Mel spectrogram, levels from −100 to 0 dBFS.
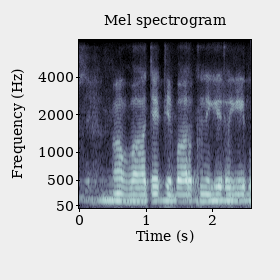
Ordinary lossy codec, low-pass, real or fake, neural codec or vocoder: Opus, 16 kbps; 7.2 kHz; fake; codec, 44.1 kHz, 2.6 kbps, SNAC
